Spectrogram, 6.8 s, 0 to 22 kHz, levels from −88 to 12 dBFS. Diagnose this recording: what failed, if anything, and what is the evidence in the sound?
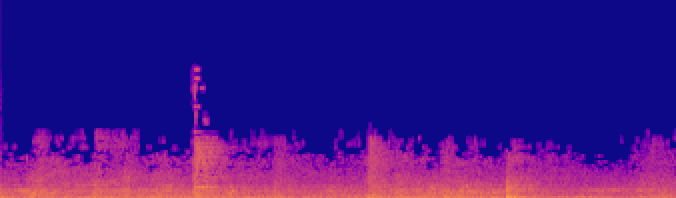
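Transcoding between lossy codecs runs throughout the whole clip, at the codec stage. Nothing is heard above about 14.4 kHz, and the sound carries two overlapping layers of artefacts: a smeared, swirly coarseness together with a brittle, synthetic sheen in the highs. The likely chain is a low-rate MP3 near 32 kbit/s re-encoded to HE-AAC near 24 kbit/s. The second encoder spent its scarce bits reproducing the first one's damage and added its own, and the lower band limit persisted.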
